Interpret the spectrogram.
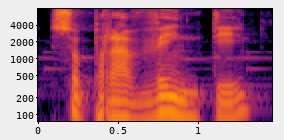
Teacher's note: the initial consonant is geminated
